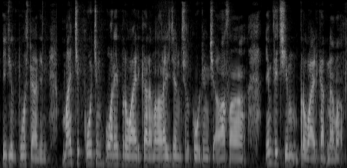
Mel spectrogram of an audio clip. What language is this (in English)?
Kashmiri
